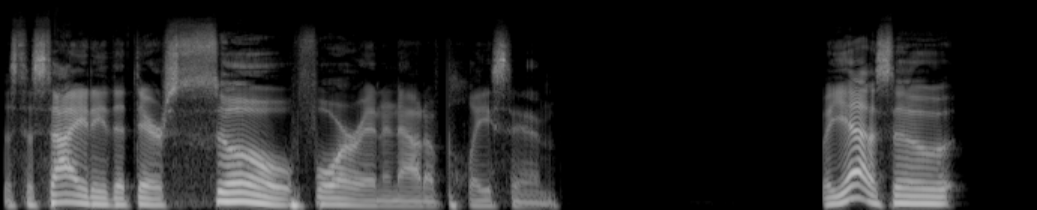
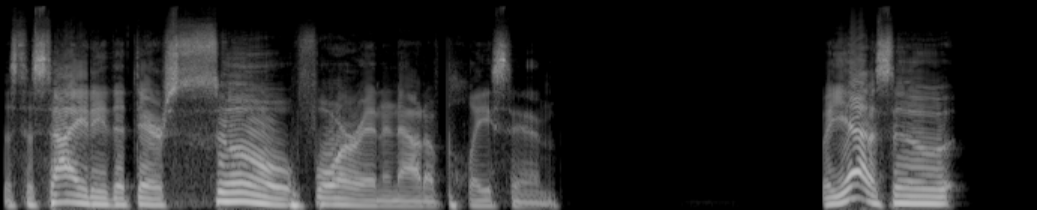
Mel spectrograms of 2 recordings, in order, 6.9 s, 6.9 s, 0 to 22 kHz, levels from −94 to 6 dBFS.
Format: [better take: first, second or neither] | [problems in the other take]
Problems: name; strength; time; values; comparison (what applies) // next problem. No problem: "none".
first | distortion; slight; 10 dB below the speech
